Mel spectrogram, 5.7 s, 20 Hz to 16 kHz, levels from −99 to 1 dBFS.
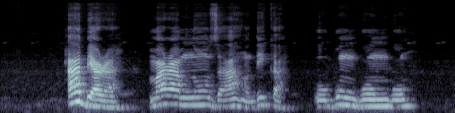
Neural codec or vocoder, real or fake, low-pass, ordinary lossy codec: none; real; 14.4 kHz; none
